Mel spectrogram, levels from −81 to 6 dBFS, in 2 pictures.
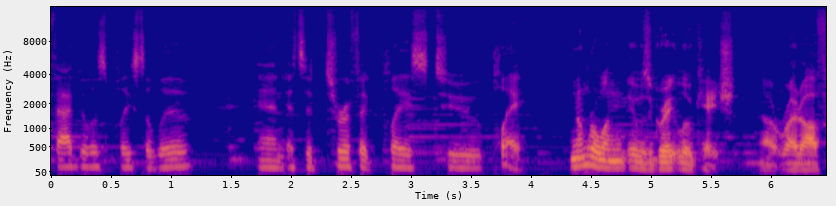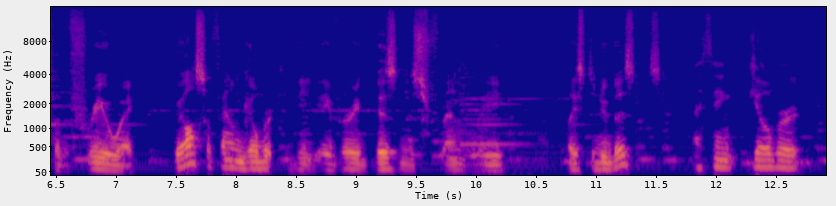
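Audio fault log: throughout: noise suppressor applied to music or sounds. A speech-oriented suppressor stays active and treats sustained tones, ambience and reverb as noise. Its gain swings by around 20 dB, so onsets pass while held parts sink, giving audible pumping and thinning.
1.15–1.75 s, 2.66–2.83 s, 3.59–4.33 s, 5.69–5.93 s, 7.14–7.88 s, 8.31–10.77 s, 11.32–12.32 s, 12.69 s to the end: sound cut by the noise suppressor. Sustained or decaying material is classed as noise and pulled down by about 15 to 18 dB at its deepest. Tails are truncated, and level dips until the next attack.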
